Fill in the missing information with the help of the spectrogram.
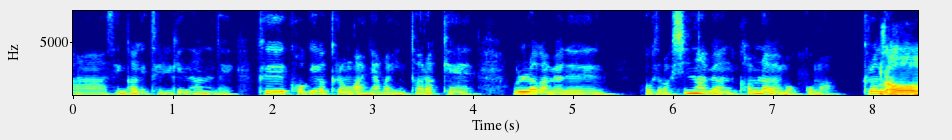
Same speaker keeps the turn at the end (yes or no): no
